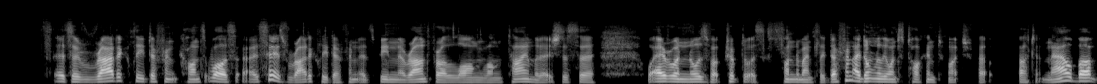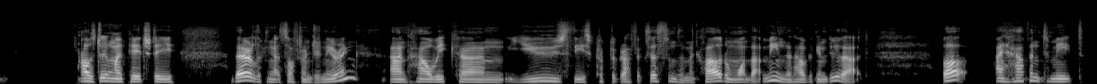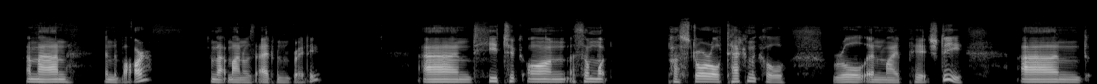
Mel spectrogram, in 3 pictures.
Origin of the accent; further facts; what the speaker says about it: Scotland, United Kingdom; I am Dutch Welsh, but raised in Scotland.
